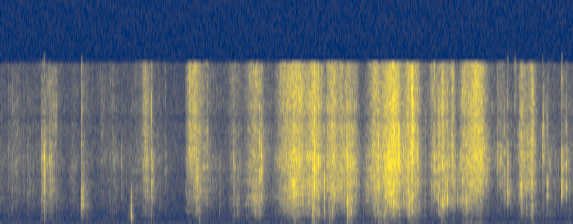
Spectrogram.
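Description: Thin disposable plastic gloves being handled and pulled on: soft crinkling that builds up in the second half, after a few light clicks.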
